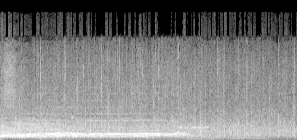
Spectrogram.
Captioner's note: applause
